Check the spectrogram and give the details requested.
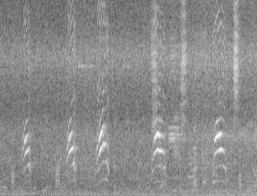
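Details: Long-tailed shrike used as a training recording for caged birds, singing with pauses: five rasping, arching harmonic notes spaced about a second apart against a constant low rumble.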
